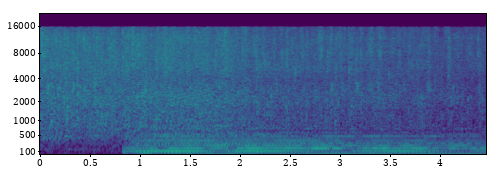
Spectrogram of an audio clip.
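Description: Live worship recording: a congregation's applause and crowd noise continues while a sustained keyboard chord enters about a second in and is held steadily underneath.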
